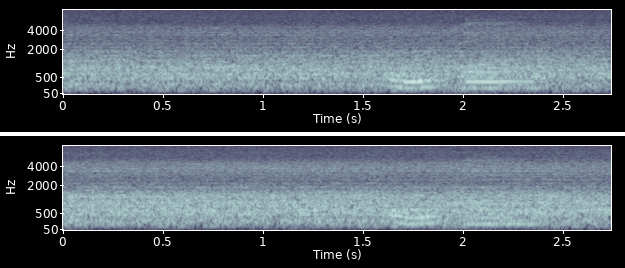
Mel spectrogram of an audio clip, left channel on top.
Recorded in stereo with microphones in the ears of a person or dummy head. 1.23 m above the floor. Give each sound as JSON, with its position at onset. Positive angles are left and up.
{"t": 1.6, "sound": "a woman speaking", "side_deg": 85, "distance_m": 5.0}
